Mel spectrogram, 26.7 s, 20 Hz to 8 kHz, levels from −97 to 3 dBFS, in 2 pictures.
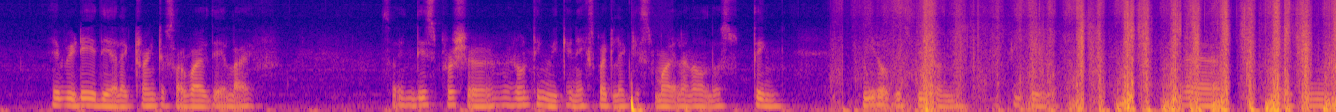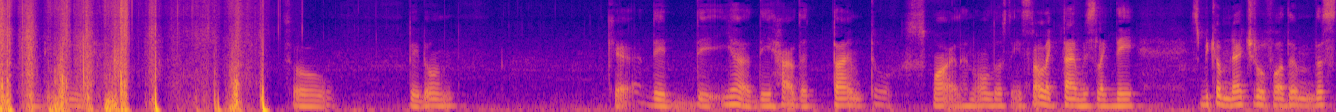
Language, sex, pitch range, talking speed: English, male, 115-140 Hz, 125 wpm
